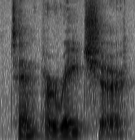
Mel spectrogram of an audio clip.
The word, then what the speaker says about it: temperature: It looks like it should be pronounced temperature.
